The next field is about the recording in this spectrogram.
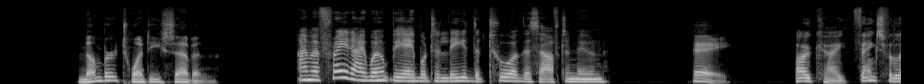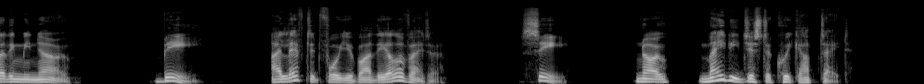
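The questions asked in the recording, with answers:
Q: I'm afraid I won't be able to lead the tour this afternoon.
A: A: Okay, thanks for letting me know.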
